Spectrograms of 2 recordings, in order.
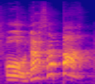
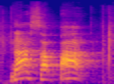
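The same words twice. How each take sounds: First: Said in the usual way. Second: "Nasa pack" drawn out slowly; slow repeat. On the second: Shown as a demonstration. Mother repeats daughter's words slowly, puzzled. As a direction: stretch out "Nasa pack" syllable by syllable.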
